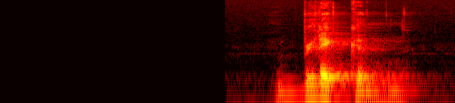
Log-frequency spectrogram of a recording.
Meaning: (adjective) tin, tinnen, made of a light tinplate (or similar metallic alloy) as produced for cans; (verb) to look at, to glance; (noun) plural of blik
- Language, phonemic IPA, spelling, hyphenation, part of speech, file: Dutch, /ˈblɪkə(n)/, blikken, blik‧ken, adjective / verb / noun, Nl-blikken.ogg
